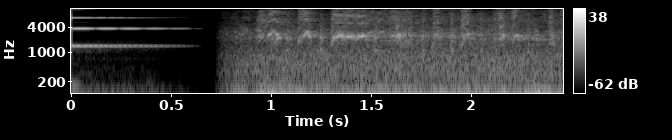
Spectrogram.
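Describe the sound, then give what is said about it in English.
A brief ringing chime, then a dense, continuous chorus of grey-headed flying foxes at 4 a.m. in Harrington Park, a suburb where an estimated more than 50,000 have settled: shrill, squeaky chirps and squabbling screeches overlapping over a low rumble, with no voices. “À 4h du matin, c'est un véritable concert. Des roussettes à tête grise, les Grey-Headed Flying Foxes, en anglais, on estime que plus de 50 000 ont pris leur quartier il y a quelques mois à Harrington Park, une banlieue”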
